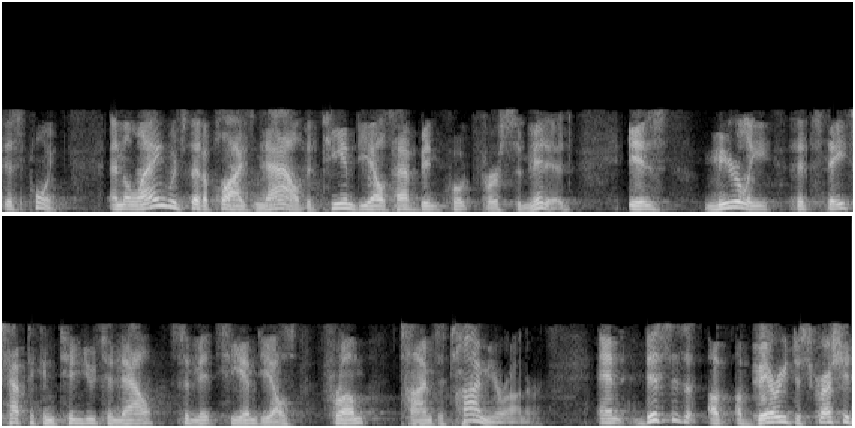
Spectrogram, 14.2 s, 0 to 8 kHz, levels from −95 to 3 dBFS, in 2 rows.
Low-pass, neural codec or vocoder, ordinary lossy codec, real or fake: 7.2 kHz; autoencoder, 48 kHz, 128 numbers a frame, DAC-VAE, trained on Japanese speech; AAC, 16 kbps; fake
